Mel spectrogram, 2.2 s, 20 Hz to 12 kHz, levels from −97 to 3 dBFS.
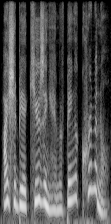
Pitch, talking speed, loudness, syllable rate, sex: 230 Hz, 240 wpm, -17 LUFS, 6.2 syllables/s, female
